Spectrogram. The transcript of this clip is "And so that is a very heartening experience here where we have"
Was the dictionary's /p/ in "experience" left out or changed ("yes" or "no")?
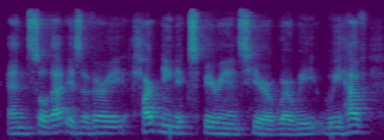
no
